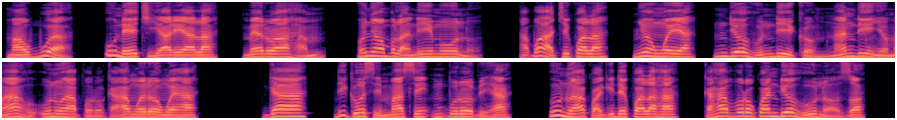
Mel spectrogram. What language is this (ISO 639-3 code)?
ibo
